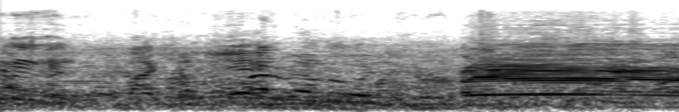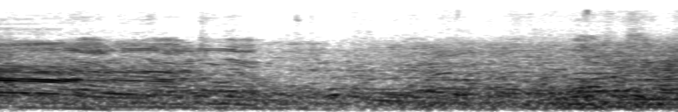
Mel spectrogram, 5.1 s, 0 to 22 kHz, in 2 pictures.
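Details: Sahiwal calves and bulls at a cattle market in Manikganj, Bangladesh, on 10 September 2025, where farmers are buying small bulls and heifer calves. One drawn-out, tonal moo rises and falls over about a second, with crowd chatter and bargaining voices all around.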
